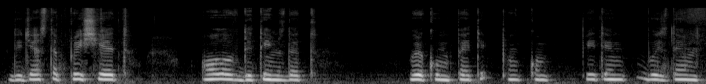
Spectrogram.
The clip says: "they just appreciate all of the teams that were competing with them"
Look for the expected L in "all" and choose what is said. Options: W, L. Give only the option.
L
